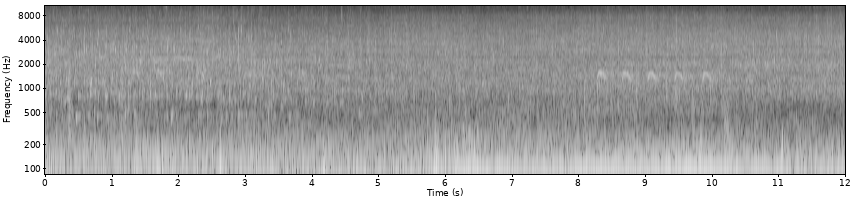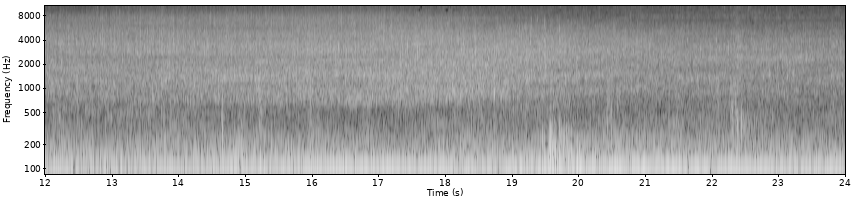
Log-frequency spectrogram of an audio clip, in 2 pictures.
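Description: Shallow creek water trickling over rocks, with wind rumbling on the microphone from about six seconds in. A short run of five quick, high notes a little after eight seconds.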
